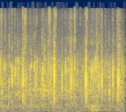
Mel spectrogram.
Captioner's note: applause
